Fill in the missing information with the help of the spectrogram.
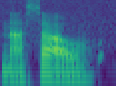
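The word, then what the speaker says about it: Nassau: a sparkle no luck bit R hold okay nasau is pronounced nasau ow ow nasau nasau thank you NASA is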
